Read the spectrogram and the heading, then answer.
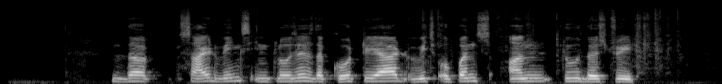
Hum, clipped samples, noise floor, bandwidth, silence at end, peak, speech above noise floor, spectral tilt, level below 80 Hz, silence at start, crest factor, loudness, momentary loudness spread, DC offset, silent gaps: none; under 0.1%; -61 dBFS; 13 kHz; 0.65 s; -2 dBFS; 42 dB; -6.5 dB/octave; -60 dBFS; 1.1 s; 18 dB; -19 LUFS; 12 LU; under 0.1%; none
